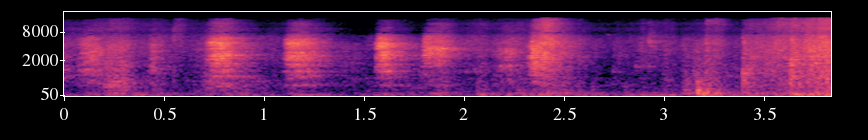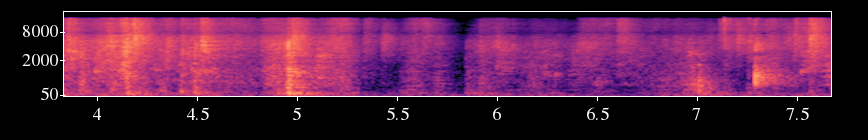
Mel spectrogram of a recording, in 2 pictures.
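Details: A Staffordshire Bull Terrier and an American Staffordshire Terrier, best friends, play fight as they do daily: short, rough growls and heavy panting, with no harm done.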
